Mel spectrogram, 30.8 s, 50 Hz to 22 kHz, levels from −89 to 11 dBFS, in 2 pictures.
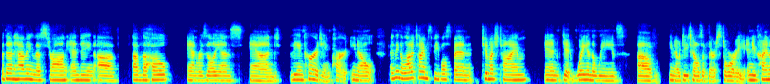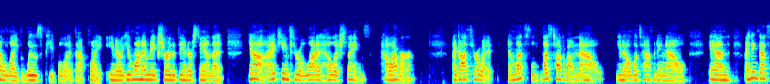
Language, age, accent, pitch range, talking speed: English, 30-49, American, 190-220 Hz, 180 wpm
